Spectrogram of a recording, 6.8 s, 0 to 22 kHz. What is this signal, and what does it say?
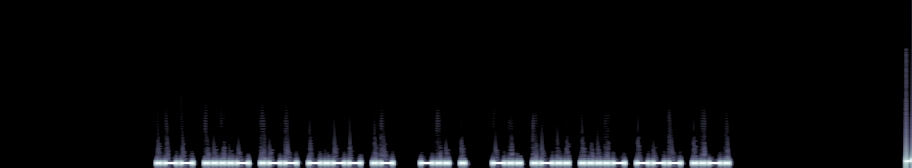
Morse code, heard as a keyed tone, about 40 wpm, 700 Hz. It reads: W4WYA DE DL4OF
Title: USA Callsign DE Callsign - 5 Characters - 40wpm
